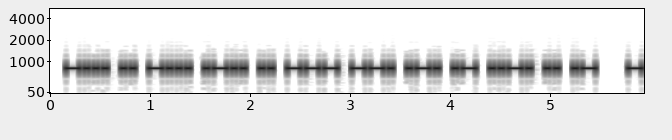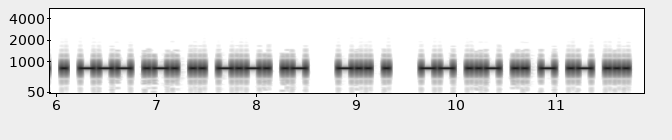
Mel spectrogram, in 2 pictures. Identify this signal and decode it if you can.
Morse code, heard as a keyed tone, about 26 wpm, 800 Hz. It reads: BIBLIOGRAFIA TEORICA DE MUITAS
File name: audios / portugais / portugais texte en clair 1 vitesse 26 mots minutes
